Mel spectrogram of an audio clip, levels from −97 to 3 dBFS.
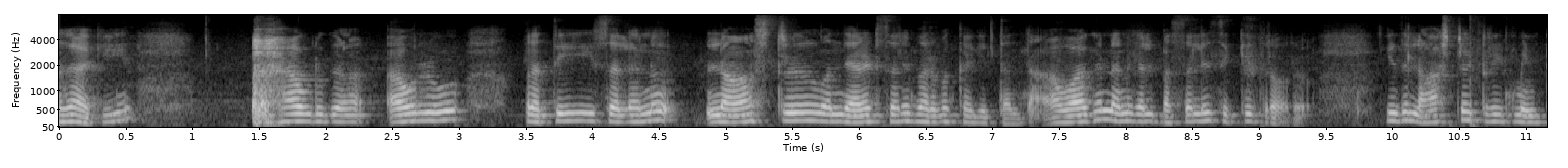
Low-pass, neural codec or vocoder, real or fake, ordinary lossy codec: none; none; real; none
